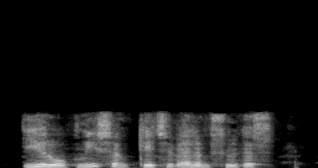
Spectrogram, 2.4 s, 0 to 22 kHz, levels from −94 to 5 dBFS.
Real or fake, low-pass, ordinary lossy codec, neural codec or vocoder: fake; 7.2 kHz; AAC, 48 kbps; vocoder, 44.1 kHz, 128 mel bands, Pupu-Vocoder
